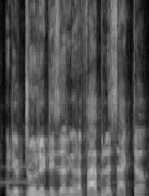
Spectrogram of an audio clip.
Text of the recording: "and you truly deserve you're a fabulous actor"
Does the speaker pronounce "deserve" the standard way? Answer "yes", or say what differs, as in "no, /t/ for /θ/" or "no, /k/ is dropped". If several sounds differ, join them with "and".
yes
